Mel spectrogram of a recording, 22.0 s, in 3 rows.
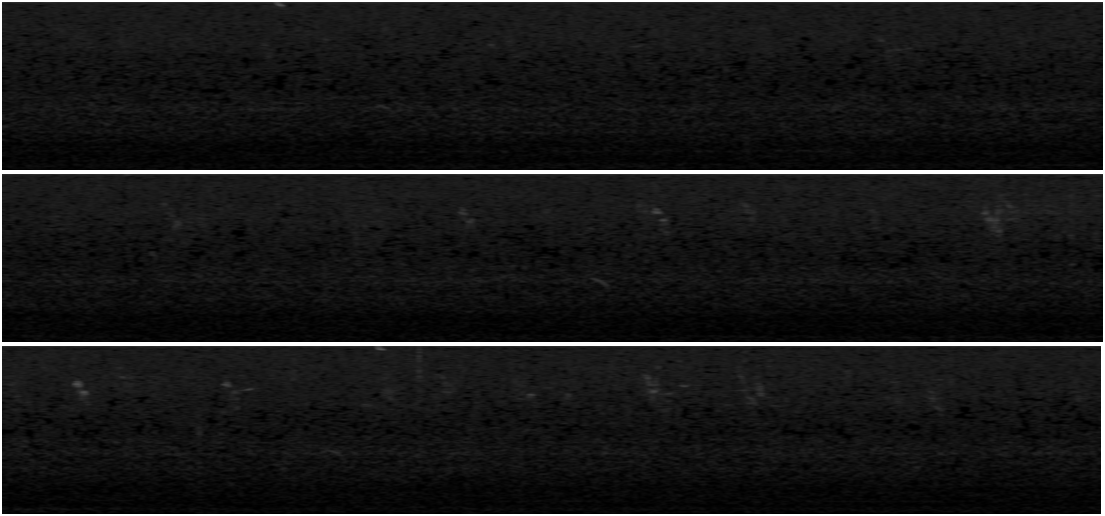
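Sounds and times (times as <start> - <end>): steady low hiss: 0.0 - 22.0
faint bird chirps: 1.6 - 2.1.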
